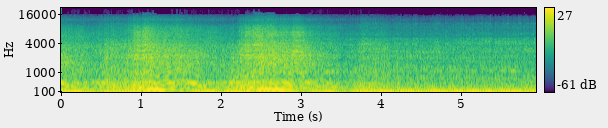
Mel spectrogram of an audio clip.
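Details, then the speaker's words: 2003 Sea-Doo XP DI 951 two-stroke, after replacing the voltage regulator, fuel pump and filters, run out of water: two sharp raspy revs that climb and drop back cleanly, then a steady even idle; sounds healthy. "it definitely sounds good raspy sounds good"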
